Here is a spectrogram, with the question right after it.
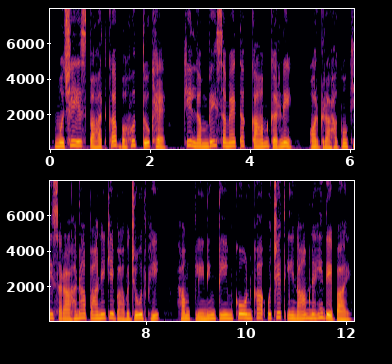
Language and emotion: Hindi, sad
